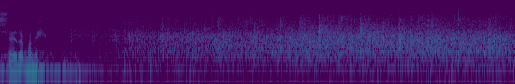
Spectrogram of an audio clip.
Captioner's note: audience applauding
